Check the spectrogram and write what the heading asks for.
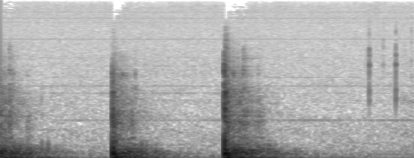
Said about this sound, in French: Elle traverse un pont de pierre et frappe timidement la porte.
